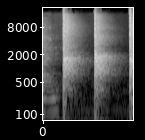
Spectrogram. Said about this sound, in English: What we would like to, of course, start off with, as we often have, is a huge thank you to our fans that have given us support. Give yourselves a round of applause. Yeah. Clap. Yeah.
